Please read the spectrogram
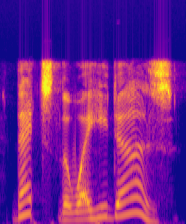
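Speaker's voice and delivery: put-on high-pitched, eager girl; exclaimed. A narrator's reading. Vida explains the dog's signal to Daddy, high exclamation. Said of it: "Vida exclaimed".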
